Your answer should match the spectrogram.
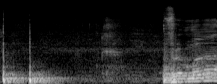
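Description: Two thumps of a handheld microphone being handled as it is passed from one person to another, the second about a third of a second after the first.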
